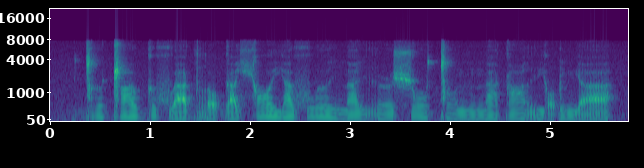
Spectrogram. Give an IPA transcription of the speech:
ɡ͡ǀɵǁɑu̯ ɡɵxʷa̰ɡrɔ̰ɡ a̰çɔ jaxʷwɵi̯nai̯rə˞ ʃo ǀonːaɡɑrjɔ̰ɡ mʲa̰

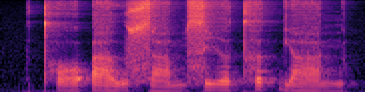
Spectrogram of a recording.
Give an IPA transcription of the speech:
t̪ʰɔ˨˩˦ʔa˨˩˦w sa˨˩˨msi˧ə̯t̪ʰə˦˥k̚ja˨˩ŋ

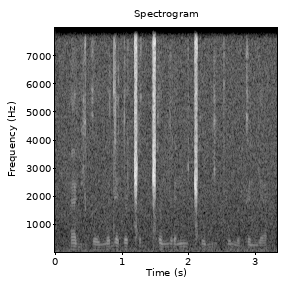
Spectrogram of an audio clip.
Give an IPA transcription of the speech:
æ˧bʲɔ˩kə˞˩w mə˩˥dɛ˥˩dɾə˞˥˩ ǁʰə˥˩kǁʰə˥˩mʲɔ˧ɾɛ˩˥ŋ mʲə˥ǁʰu˥˩bʲə˞˥ pʰu˩˥ mə˞˩ kɛ˧mʲæ˧

